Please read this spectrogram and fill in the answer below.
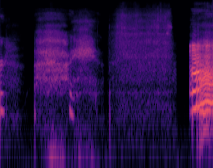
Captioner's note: deep inhale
